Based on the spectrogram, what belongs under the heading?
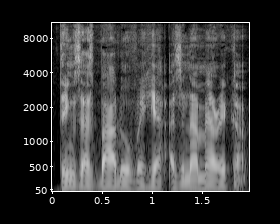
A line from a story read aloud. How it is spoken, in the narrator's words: Galahad asked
